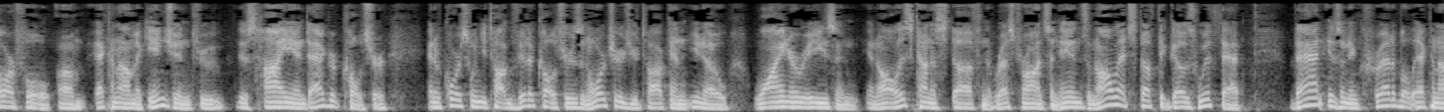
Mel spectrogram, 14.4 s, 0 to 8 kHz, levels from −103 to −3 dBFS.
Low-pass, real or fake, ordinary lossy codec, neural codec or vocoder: 7.2 kHz; real; MP3, 32 kbps; none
